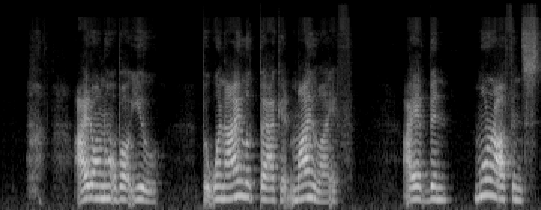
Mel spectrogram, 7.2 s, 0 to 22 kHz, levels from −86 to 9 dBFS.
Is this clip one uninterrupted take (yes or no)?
yes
